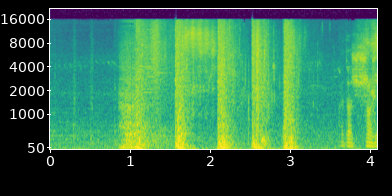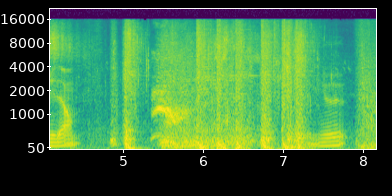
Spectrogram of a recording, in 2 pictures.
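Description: Blades swish and strike in a fight.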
